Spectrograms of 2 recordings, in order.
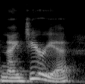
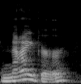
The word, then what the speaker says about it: Niger: Because originally it was a French region, and so they don't pronounce it like Nigeria, like Niger. It's pronounced like a knee. Think of your kneecap. Niger, okay?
